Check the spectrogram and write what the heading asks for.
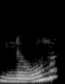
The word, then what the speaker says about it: gnome: Same in the word gnome, the G is silent, and we hear the N make the sound ni.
